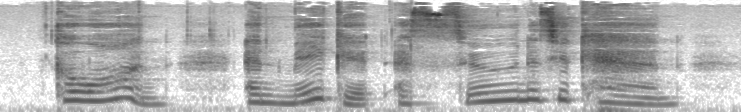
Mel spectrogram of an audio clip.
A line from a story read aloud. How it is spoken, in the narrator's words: cried Linda Branca, clapping her little hands in joy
